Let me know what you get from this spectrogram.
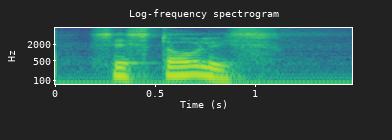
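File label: "systolisch", Dutch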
